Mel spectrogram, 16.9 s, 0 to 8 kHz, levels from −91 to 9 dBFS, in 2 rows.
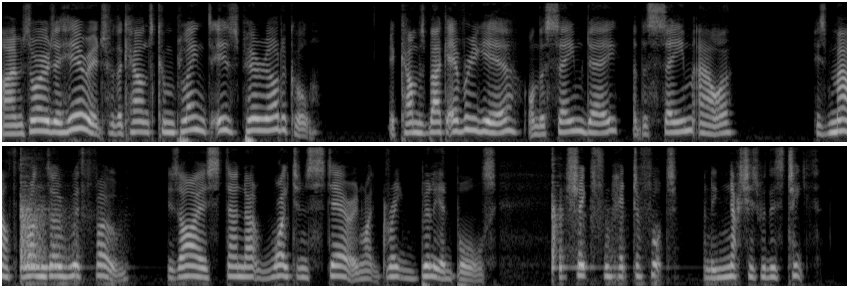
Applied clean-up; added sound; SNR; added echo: neural mask model RNNoise.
